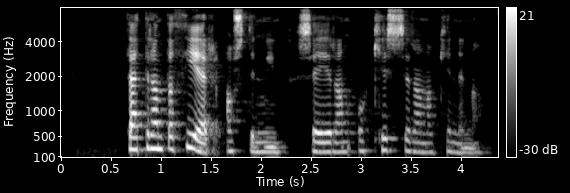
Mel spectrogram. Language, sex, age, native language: Icelandic, female, 30-39, Icelandic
